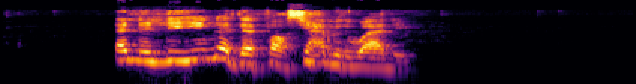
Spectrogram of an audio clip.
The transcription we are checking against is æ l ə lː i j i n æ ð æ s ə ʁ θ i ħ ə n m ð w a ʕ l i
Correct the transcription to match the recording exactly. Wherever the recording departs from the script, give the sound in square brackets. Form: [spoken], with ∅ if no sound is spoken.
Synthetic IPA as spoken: æ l ə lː i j i n æ ð æ [f] ə ʁ [s] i ħ ə [∅] m ð w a ʕ l i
